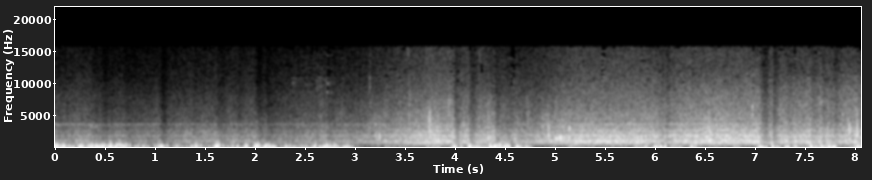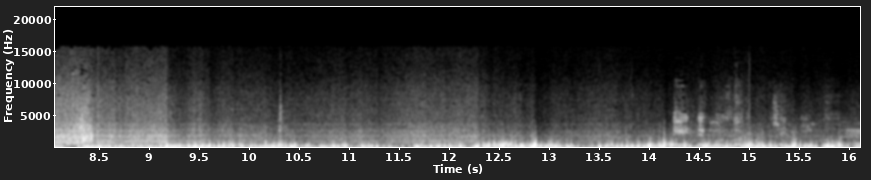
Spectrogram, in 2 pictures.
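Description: A diesel train engine rumbles as the train rolls slowly closer.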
